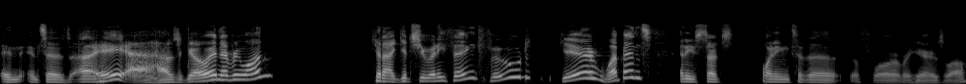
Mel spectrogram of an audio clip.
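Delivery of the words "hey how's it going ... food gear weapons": put-on older character voice, high and swooping. Narrating a game scene as a man greets the arriving group: voicing the greeting older man. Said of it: "he actually greets you and says".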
